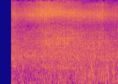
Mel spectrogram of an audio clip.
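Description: Wind noise rushing over the microphone of a camera mounted on a moving road bicycle. It cuts in abruptly a moment in.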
